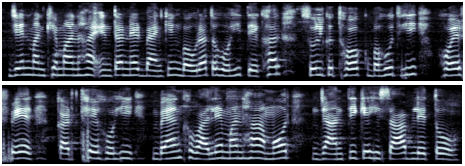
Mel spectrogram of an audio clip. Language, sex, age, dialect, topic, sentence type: Chhattisgarhi, female, 18-24, Western/Budati/Khatahi, banking, statement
